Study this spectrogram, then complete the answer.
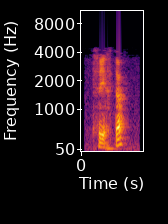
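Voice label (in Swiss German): "fichta", Alsatian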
